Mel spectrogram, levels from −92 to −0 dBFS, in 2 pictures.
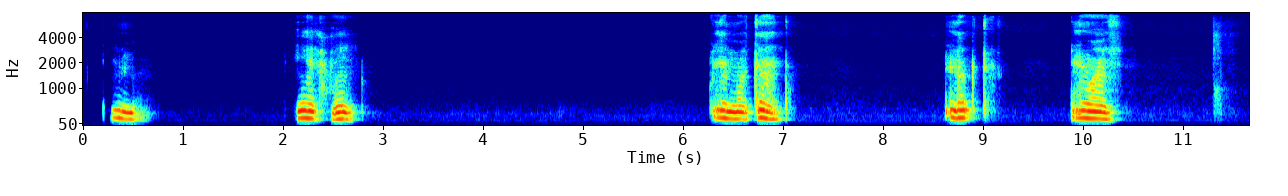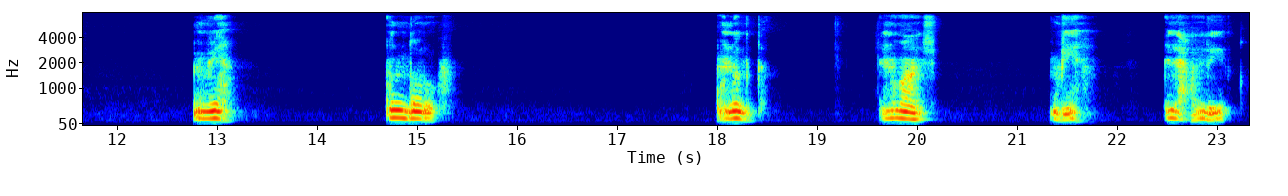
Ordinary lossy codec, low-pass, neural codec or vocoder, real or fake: none; none; none; real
